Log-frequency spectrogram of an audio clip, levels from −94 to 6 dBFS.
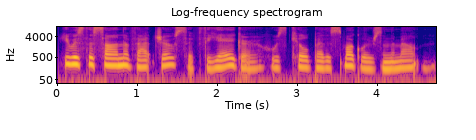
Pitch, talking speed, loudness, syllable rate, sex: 190 Hz, 230 wpm, -19 LUFS, 5.0 syllables/s, female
